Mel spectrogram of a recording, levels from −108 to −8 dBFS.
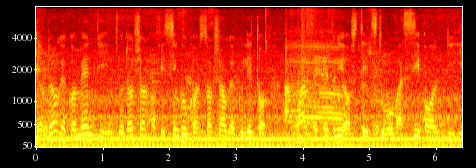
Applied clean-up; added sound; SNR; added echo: none; Bus; -2 dB; none.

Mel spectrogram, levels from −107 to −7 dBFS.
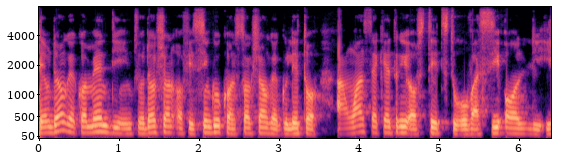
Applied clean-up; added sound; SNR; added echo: none; none; none; none.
